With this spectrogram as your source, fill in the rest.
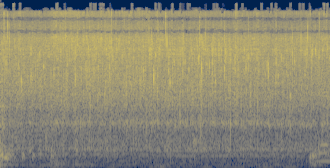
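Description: Onions fry in hot oil with a constant, dense sizzling hiss that stays loud and even throughout, with faint scraping at the start and end and no voices.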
